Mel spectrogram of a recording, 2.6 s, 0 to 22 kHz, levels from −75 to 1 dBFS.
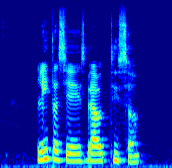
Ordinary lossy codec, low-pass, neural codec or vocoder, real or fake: none; none; codec, 44.1 kHz, 7.8 kbps, Pupu-Codec; fake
